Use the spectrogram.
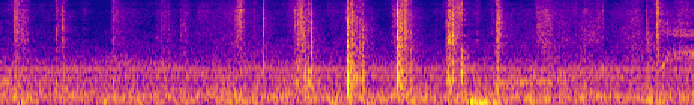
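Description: Tarot cards being shuffled by hand, a steady run of soft riffling and papery flicks close to the microphone, with no talking.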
